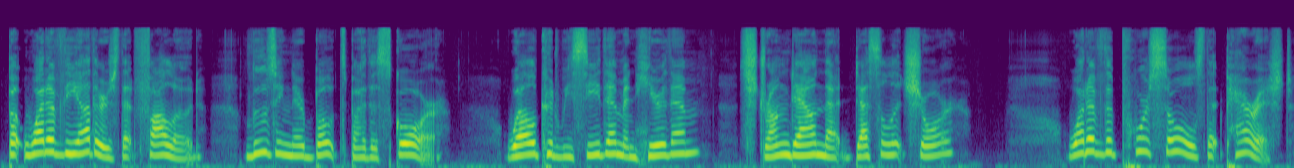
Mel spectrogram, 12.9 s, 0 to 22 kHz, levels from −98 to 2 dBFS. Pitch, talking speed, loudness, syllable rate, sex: 230 Hz, 155 wpm, -18 LUFS, 4.2 syllables/s, female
